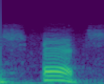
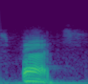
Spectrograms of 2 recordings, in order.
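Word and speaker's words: Spaatz: I said, "Sure, General Spatz." He says, "Well, please pronounce my name correctly. It's Spatz."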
